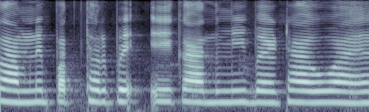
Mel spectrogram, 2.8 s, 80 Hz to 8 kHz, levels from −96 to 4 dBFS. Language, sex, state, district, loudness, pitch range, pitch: Hindi, female, Uttar Pradesh, Shamli, -15 LUFS, 265-280 Hz, 275 Hz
